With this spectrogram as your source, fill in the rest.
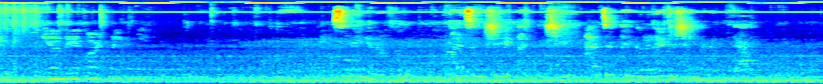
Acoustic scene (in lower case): bus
